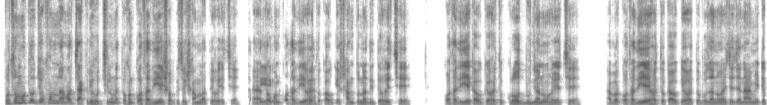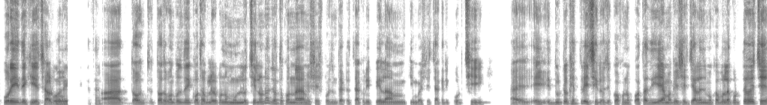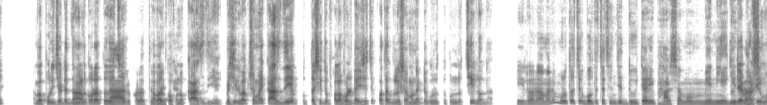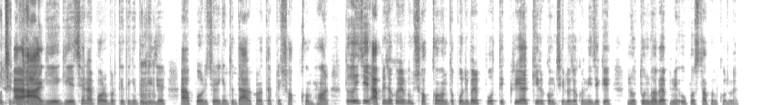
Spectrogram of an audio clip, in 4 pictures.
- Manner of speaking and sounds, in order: other background noise; "তেমন" said as "সেমন"
- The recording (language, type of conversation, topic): Bengali, podcast, আপনি কীভাবে পরিবার ও বন্ধুদের সামনে নতুন পরিচয় তুলে ধরেছেন?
